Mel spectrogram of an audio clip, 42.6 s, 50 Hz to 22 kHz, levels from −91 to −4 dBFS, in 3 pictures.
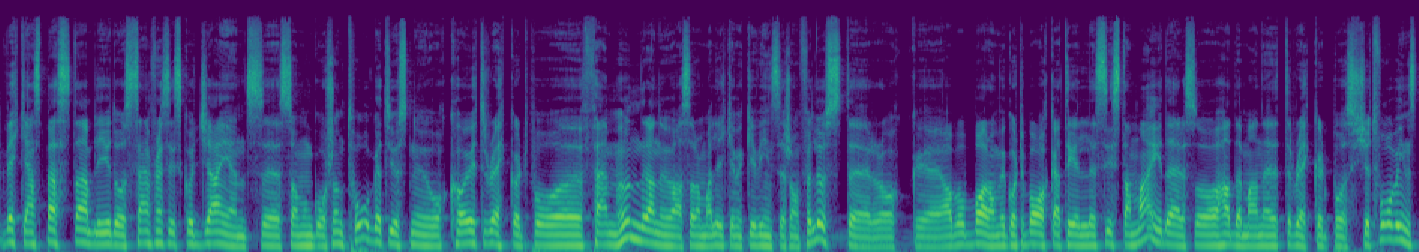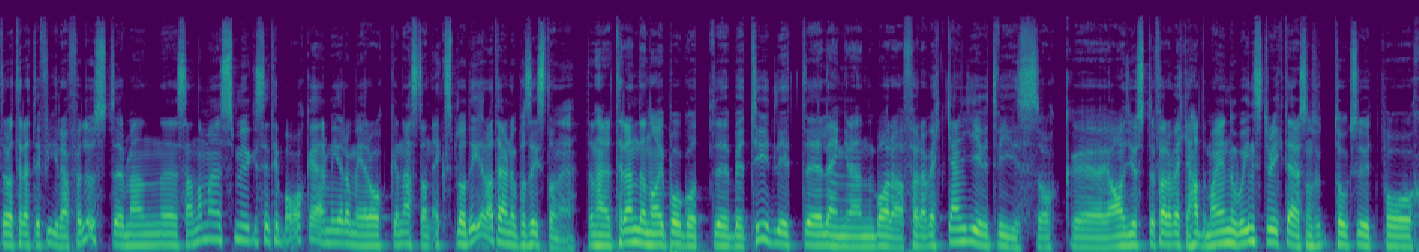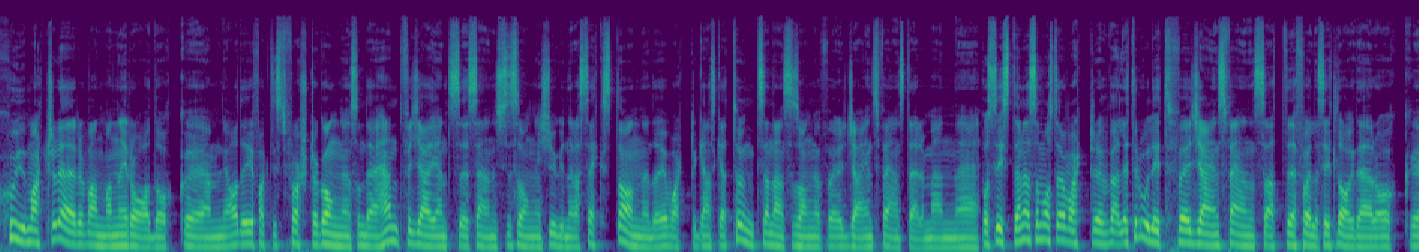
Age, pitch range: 20-39, 125-150 Hz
